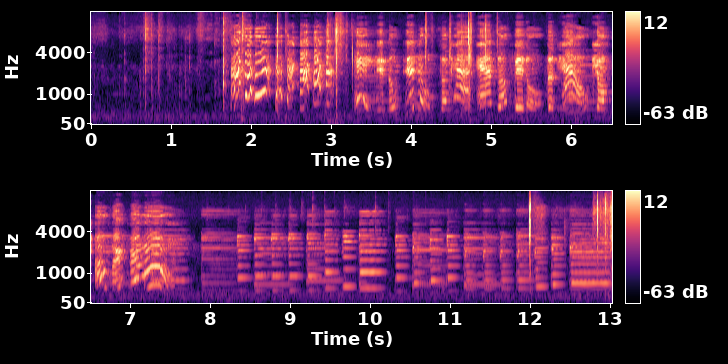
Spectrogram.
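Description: VTech Rhyme & Discover Book's speaker playing a recorded voice for about six seconds after a button press, then a short electronic tune of quick stepped notes.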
